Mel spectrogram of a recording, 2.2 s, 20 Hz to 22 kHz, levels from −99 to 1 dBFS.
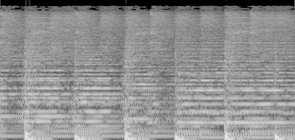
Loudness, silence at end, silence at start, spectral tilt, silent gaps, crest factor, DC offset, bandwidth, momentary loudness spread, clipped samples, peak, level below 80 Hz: -13 LUFS; 0 s; 0 s; -3 dB/octave; none; 14 dB; under 0.1%; 19 kHz; 2 LU; under 0.1%; 0 dBFS; -22 dBFS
